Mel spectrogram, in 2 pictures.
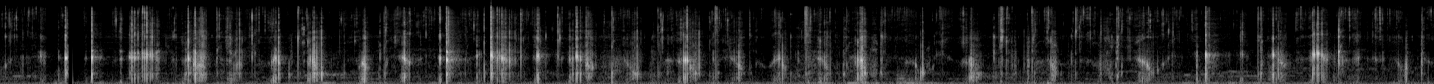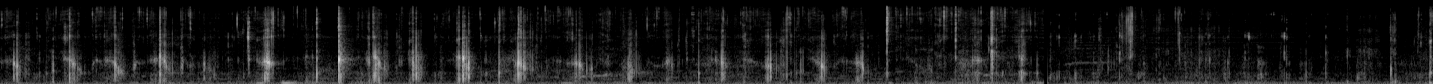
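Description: Close-miked crunching and chewing of crunchy food: a sharp crunch every half second or so, with wet chewing between.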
